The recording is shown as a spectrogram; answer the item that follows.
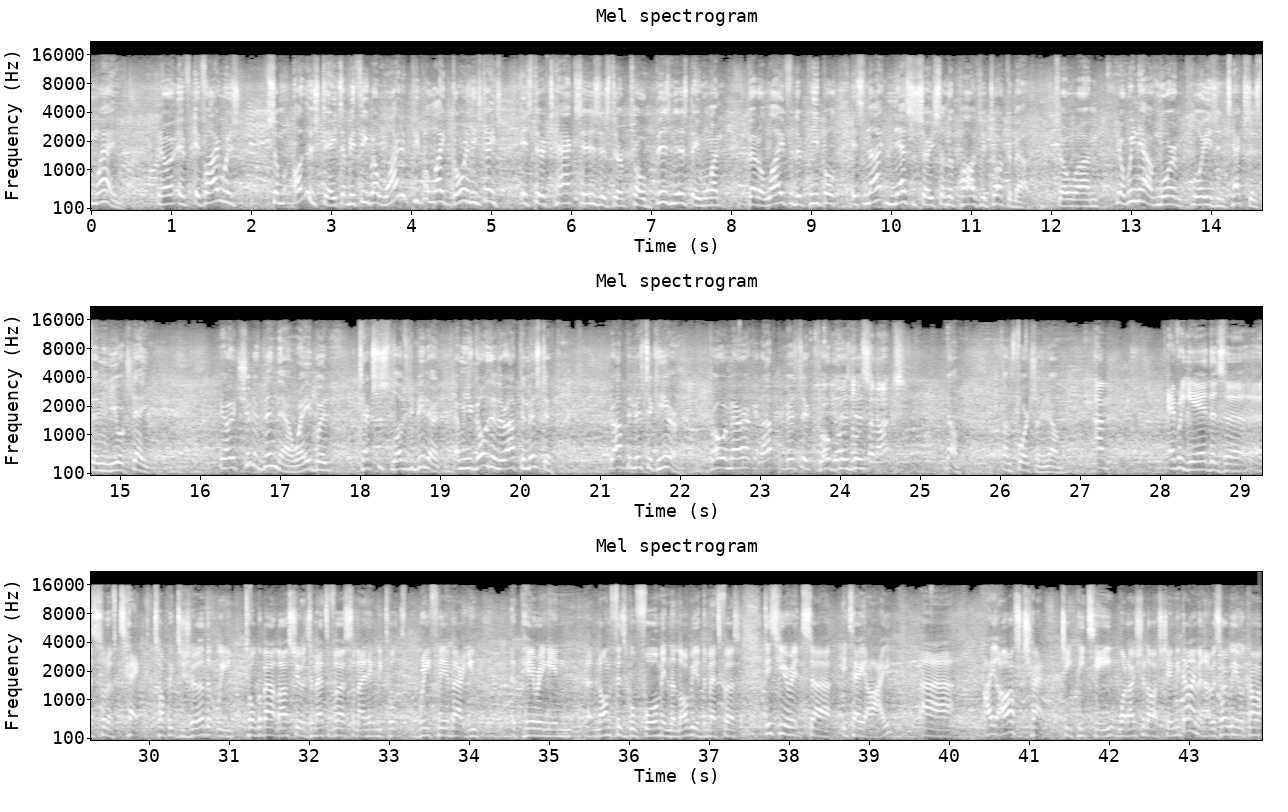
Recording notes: They speak at the 2023 JP Morgan Global High Yield & Leveraged Finance Conference in Miami Beach, Florida.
